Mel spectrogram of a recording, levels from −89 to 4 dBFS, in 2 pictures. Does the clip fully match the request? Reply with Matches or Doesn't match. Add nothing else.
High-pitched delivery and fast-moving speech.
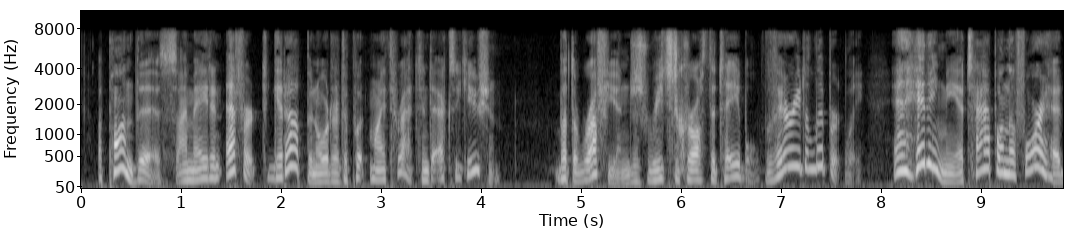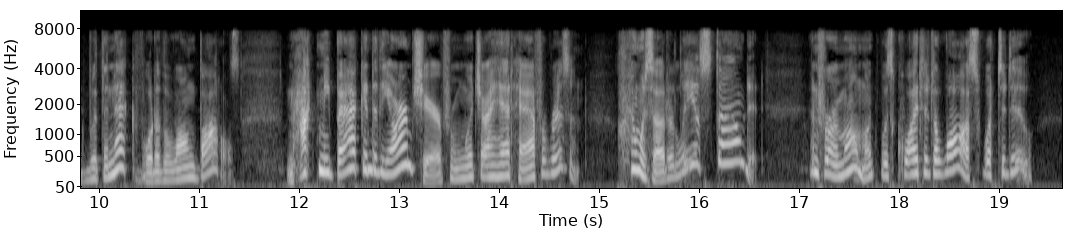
Matches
